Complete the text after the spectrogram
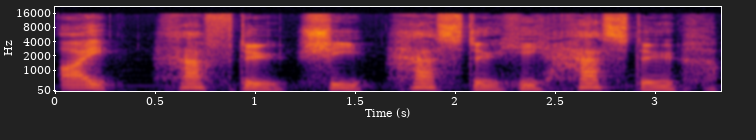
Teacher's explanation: when it's i have to she has to he has to i always drop the h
